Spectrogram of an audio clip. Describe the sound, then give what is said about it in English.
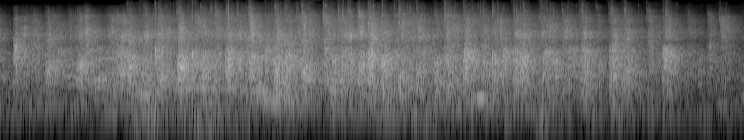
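An audience breaks into a round of applause for Adam, dense overlapping clapping that stays steady and fairly loud for several seconds, with a few murmured voices mixed in. “So give Adam a round of applause.”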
